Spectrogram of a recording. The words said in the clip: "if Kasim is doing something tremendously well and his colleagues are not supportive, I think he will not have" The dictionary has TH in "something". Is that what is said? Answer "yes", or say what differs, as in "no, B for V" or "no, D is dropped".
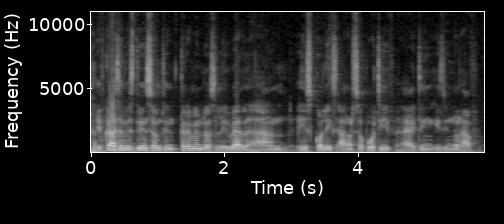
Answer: no, T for TH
